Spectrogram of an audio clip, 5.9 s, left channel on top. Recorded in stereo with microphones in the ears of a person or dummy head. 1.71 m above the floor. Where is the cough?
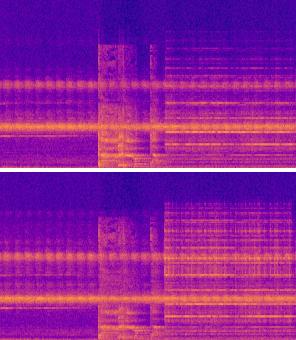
35° left (ahead or behind), 1.0 m.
